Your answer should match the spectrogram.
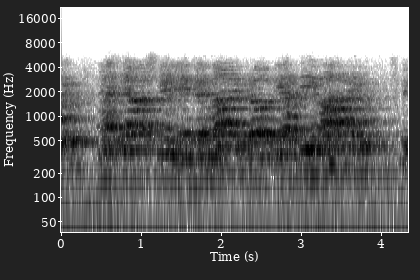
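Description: A choir singing a song, many voices together in phrases, with a brief break between phrases about half a second in and another near the end.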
